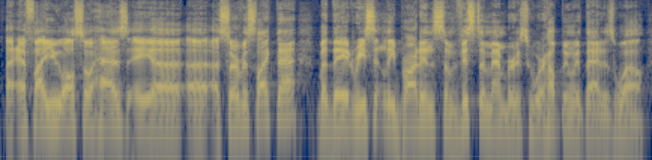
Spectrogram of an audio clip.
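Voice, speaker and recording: Middle-aged guy giving an awards speech, earnest, lots of uhs and restarts, bright forceful voice. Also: mid-range voice, a little fast. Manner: earnest, with frequent fillers and restarts. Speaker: speaker at an awards event. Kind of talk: storytelling speech.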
